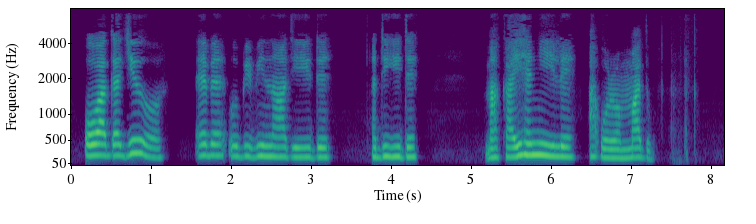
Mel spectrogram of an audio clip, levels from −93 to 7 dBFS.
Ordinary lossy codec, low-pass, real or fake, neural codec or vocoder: MP3, 32 kbps; 7.2 kHz; fake; codec, 24 kHz, 0.5 kbps, DualCodec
